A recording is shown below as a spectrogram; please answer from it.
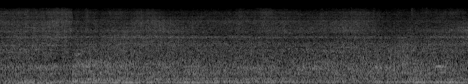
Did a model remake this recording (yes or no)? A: yes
